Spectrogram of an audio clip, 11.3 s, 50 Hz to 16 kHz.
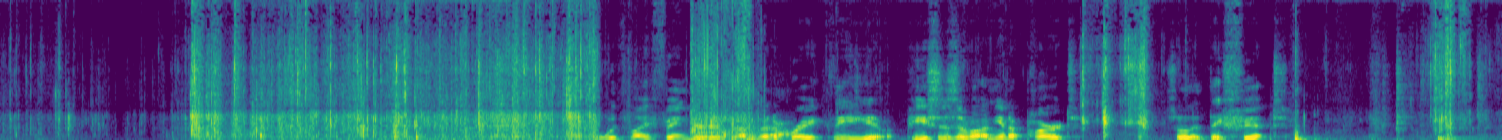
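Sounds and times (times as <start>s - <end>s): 
plastic bag being opened, rustling and crinkling: 0.0s - 6.1s
speech: 4.5s - 8.2s, 8.8s - 9.8s.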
